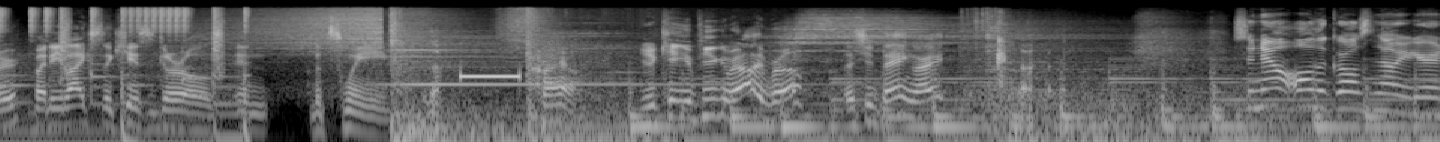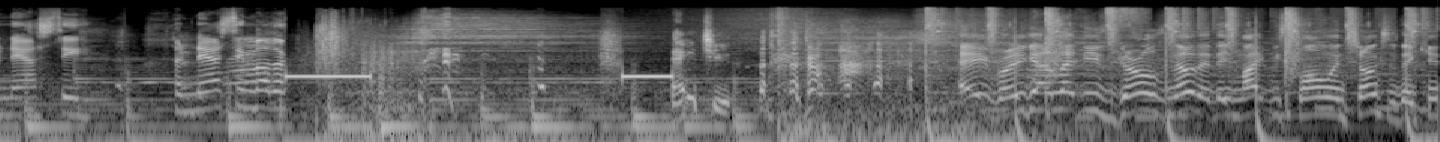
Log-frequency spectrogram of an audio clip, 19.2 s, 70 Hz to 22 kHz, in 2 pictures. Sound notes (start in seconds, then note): 2.6 beep; 11.4 beep; 12.0 laughter; 13.7 beep; 14.6 laughter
